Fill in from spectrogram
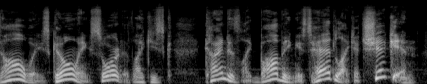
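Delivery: talking up and down, roller-coaster pitch; Jason. Acted. Streamer explaining the actor's trick, in exaggerated up-and-down voice. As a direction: bob sharply high and back, like a chicken's head. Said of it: "he calls it talking up and down".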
